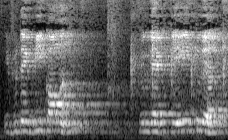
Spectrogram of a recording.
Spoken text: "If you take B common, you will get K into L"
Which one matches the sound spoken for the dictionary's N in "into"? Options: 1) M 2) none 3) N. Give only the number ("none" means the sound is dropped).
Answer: 2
